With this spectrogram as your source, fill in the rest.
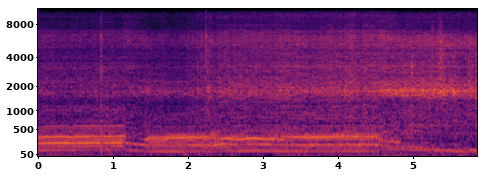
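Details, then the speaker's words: Timberwolf four-wheeler with Mikuni carburetor after stepping up main jet (110/115); engine revs up and drops back with slightly soft, lazy note; running a tad rich as intended, before needle adjustment. "it was actually running all right think it's actually running just a tad bit rich now and that's exactly what I wanted"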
